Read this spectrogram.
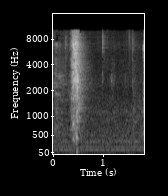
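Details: Female Pitbull, nervous after getting into the trash, shows her teeth while sneezing: a single short, sharp, hissing dog sneeze, then a quiet room with faint clicks; an ordinary sneeze.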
